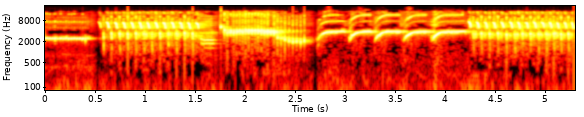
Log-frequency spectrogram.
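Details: Canary song aimed at drawing females to mate, a lively sequence of rapid high trills, a descending slurred note, then a string of upswept whistled notes and another fast trill.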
